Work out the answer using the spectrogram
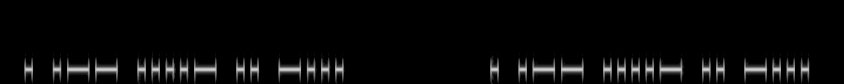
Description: Morse code, heard as a keyed tone, about 17 wpm, 700 Hz. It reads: EW4IB EW4IB
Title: DXCC-100 Call Signs - 5 Characters - Repeated 3x - 17wpm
